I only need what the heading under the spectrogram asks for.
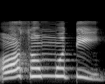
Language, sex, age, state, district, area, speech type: Bengali, female, 30-45, West Bengal, Nadia, rural, read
